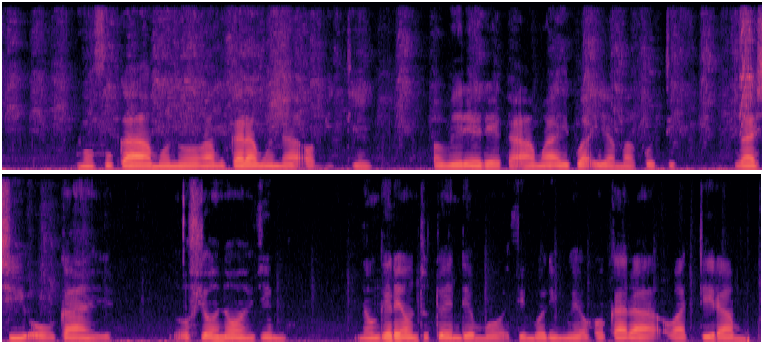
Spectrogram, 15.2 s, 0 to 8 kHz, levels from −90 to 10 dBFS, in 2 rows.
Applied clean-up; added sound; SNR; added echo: none; Bird; 16 dB; none.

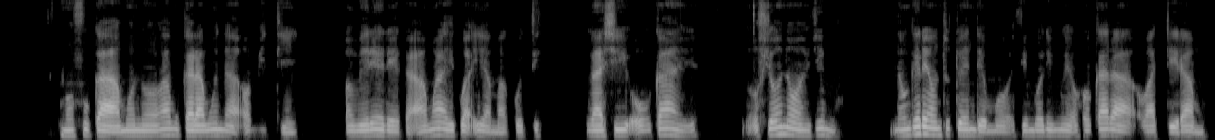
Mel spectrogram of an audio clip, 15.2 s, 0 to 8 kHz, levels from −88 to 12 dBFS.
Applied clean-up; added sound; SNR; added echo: none; none; none; none.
